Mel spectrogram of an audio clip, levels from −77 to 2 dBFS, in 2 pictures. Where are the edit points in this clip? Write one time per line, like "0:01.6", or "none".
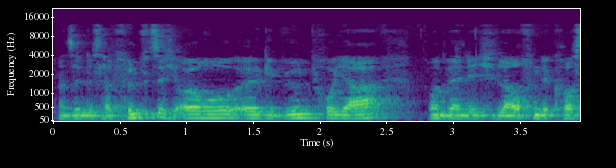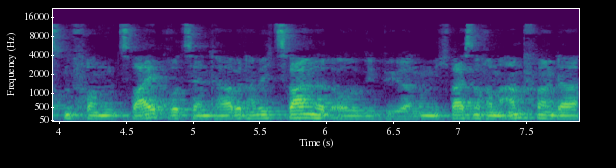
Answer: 0:06.7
